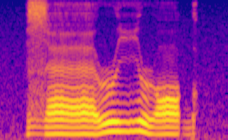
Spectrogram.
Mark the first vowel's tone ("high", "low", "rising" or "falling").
low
